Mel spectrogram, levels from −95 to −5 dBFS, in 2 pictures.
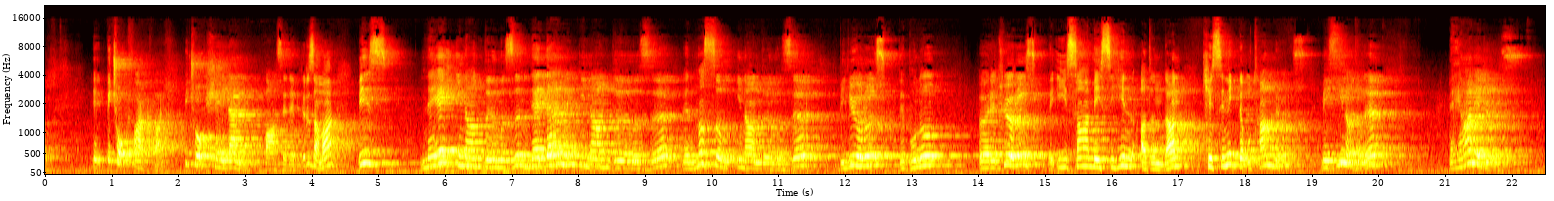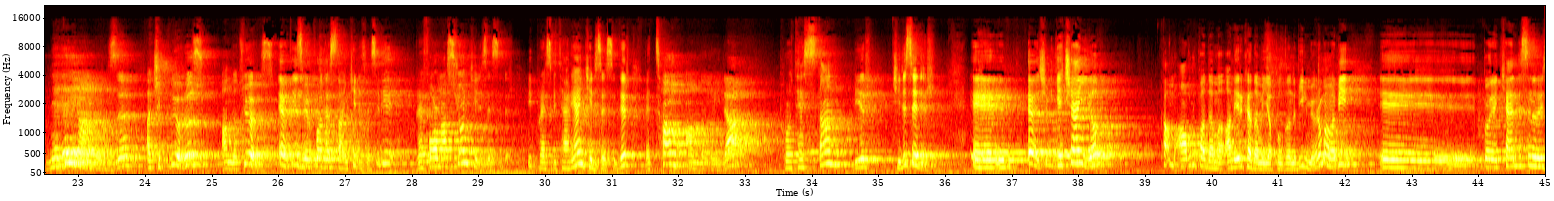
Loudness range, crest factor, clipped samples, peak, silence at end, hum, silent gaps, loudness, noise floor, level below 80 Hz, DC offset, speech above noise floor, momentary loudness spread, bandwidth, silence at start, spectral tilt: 4 LU; 18 dB; under 0.1%; 0 dBFS; 0 s; none; none; -19 LUFS; -41 dBFS; -46 dBFS; under 0.1%; 23 dB; 13 LU; 16 kHz; 0 s; -4 dB/octave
